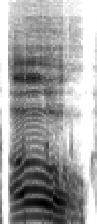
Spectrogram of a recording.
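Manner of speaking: big pretend lightbulb moment; mock realization. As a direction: act out it suddenly clicking. Acting out a sudden realization.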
